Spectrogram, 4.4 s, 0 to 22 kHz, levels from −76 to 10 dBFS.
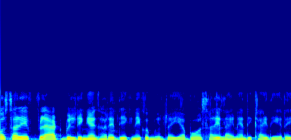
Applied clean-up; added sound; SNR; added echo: none; none; none; none.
